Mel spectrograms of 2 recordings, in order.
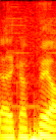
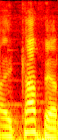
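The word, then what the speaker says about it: Alcácer: und es wird tatsächlich Alcacer ausgesprochen. Das C ist nicht das Problem. Eigentlich müsste es wegen dem Akzent sogar Alcacer ausgesprochen werden. Aber, also die Betonung auf dem A.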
